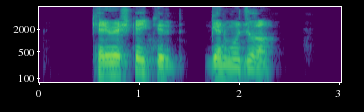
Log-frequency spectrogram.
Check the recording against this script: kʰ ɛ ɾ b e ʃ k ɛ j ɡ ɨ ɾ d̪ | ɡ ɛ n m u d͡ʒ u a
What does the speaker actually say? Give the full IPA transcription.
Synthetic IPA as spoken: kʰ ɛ ɾ w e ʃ k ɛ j k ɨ ɾ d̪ | ɡ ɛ n m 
